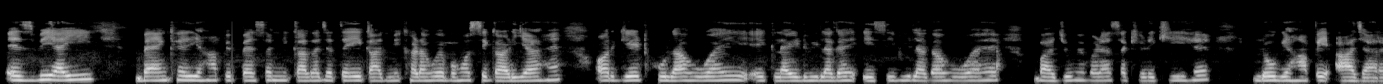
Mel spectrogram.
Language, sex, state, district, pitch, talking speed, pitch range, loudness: Hindi, female, Chhattisgarh, Rajnandgaon, 185 Hz, 195 wpm, 175-190 Hz, -16 LUFS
